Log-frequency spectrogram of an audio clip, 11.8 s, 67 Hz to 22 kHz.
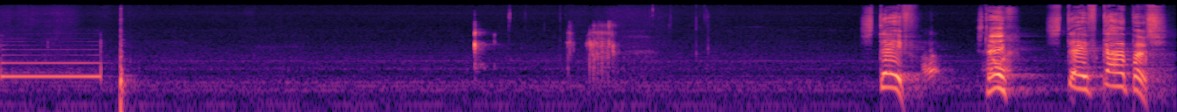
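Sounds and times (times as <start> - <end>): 
telephone line tone as a call is placed: 0.0 - 1.1
speech: 8.8 - 11.7.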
